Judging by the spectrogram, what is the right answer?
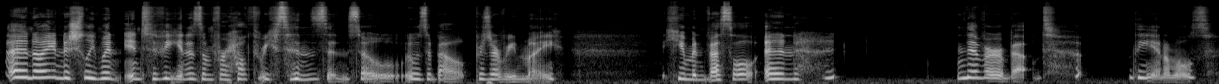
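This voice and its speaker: A crying, blubbering woman in an emotional confessional monologue, halting and sighing, her voice creaky and breaking into whispers. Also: a little high, animated, a bit bright, no room sound.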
